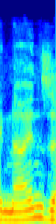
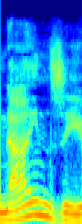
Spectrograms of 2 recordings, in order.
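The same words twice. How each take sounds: First: The letter is said the non-American way. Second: The letter is said the American way. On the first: "I would prefer to say nine Z" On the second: "I went the American route of saying nine Z"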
